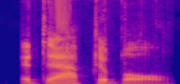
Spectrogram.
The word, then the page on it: adaptable: American English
